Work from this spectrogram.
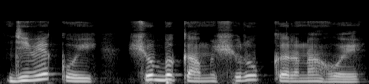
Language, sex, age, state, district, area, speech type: Punjabi, male, 30-45, Punjab, Jalandhar, urban, spontaneous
